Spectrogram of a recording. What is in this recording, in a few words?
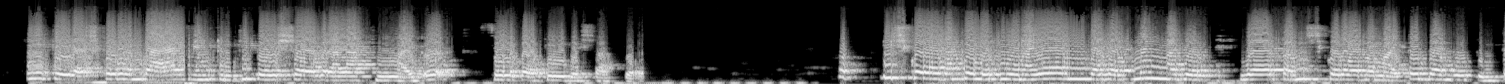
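dialect collection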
